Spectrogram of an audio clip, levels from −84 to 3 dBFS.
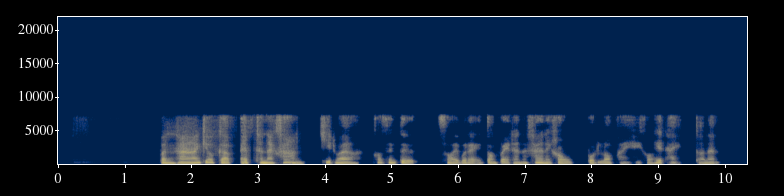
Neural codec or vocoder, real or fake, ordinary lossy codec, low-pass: codec, 24 kHz, 0.9 kbps, DualCodec; fake; AAC, 48 kbps; 7.2 kHz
